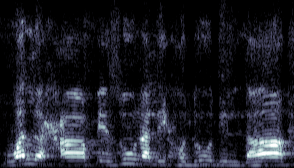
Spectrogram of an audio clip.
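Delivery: slow, measured Arabic recitation; Quran recitation. Acted. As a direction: intone the verse slowly and reverently. Quotes Quranic verse in sermon. (آہستہ، ٹھہر ٹھہر کر تلاوت)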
